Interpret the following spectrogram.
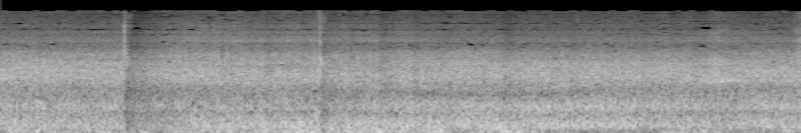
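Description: Ocean surf washing up a sandy beach, a steady loud rush, with wind buffeting the microphone.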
